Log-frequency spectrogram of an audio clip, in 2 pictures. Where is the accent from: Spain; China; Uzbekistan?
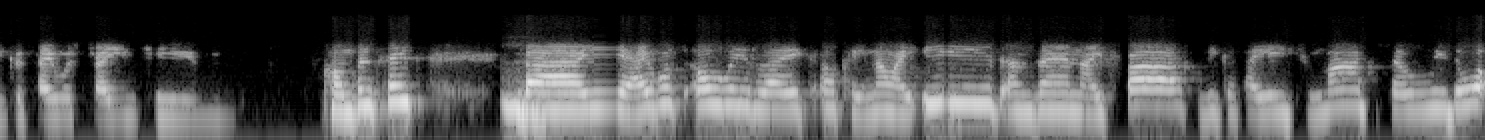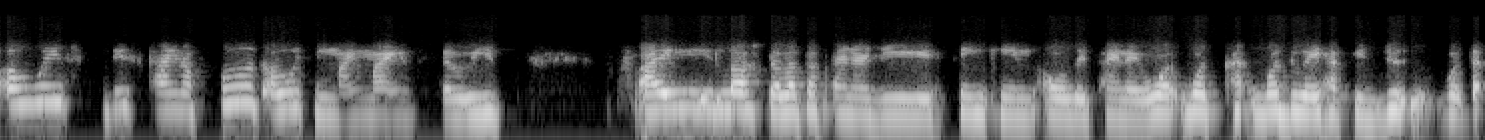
Spain; now in Boston, United States; I'm from Spain, but now I live in Boston.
